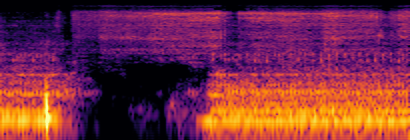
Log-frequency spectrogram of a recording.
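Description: An airbrush hisses steadily as it sprays paint.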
